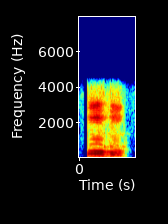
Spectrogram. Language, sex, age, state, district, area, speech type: Odia, male, 30-45, Odisha, Sambalpur, rural, conversation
